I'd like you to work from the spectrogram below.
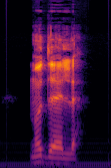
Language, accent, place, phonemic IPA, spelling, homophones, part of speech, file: French, France, Lyon, /mɔ.dɛl/, modèles, modèle, noun / verb, LL-Q150 (fra)-modèles.wav
- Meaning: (noun) plural of modèle; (verb) second-person singular present indicative/subjunctive of modeler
